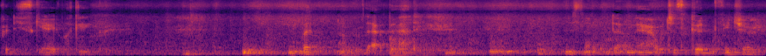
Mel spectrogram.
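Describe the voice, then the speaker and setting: Long, frequent pauses break up the speech over loud background noise. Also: moderate pace. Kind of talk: casual vlog chat. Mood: slightly nervous, joking. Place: garage. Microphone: phone near.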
